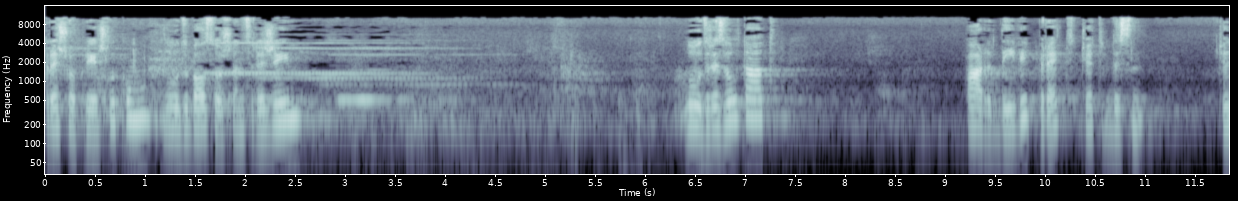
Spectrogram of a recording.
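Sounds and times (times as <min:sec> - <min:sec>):
speech: 0:00.0 - 0:02.8, 0:06.4 - 0:07.4, 0:09.2 - 0:11.1
parliamentary chamber electric bell ringing before voting: 0:00.0 - 0:05.6.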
